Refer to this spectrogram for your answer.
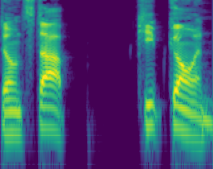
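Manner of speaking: very fatherly, paternal, dad-like delivery. Retelling what he said while handing back the suitcase: imitating a fatherly tone. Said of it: "in a very, like, fatherly tone".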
